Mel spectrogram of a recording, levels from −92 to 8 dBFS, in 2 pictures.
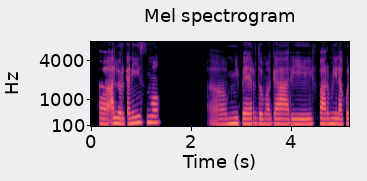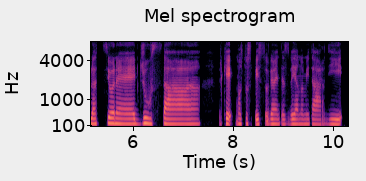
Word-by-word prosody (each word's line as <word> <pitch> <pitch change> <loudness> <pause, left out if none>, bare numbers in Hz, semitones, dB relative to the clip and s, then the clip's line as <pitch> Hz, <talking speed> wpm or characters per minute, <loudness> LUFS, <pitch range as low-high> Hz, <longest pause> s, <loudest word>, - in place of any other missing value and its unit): uhm, 180 - +2
all'organismo, 195 +6 +3 1.0
uhm, 170 +1 -6
mi 185 0 +4
perdo 175 -1 +1
magari 170 -1 +1
il 170 - -1
farmi 180 0 +2
la 170 -1 +2
colazione 175 -1 +1
giusta 170 -1 -1 0.4
perché 180 -1 0
molto 175 +1 -7
spesso, 165 -1 -5
ovviamente 170 -1 -4
svegliandomi 165 0 -5
tardi, 165 0 -4
170 Hz, 100 wpm, -25 LUFS, 170-180 Hz, 1.0 s, mi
